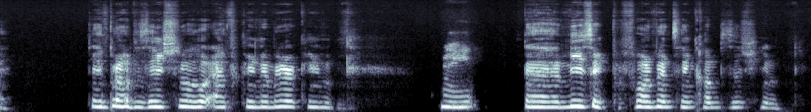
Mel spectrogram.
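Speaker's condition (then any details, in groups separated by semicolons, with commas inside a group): Cerebral palsy; mild left side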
